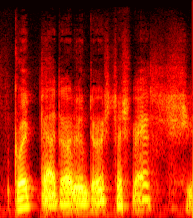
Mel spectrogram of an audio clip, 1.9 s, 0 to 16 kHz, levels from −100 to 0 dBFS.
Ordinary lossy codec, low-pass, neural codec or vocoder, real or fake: MP3, 96 kbps; 14.4 kHz; codec, 44.1 kHz, 2.6 kbps, DAC; fake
